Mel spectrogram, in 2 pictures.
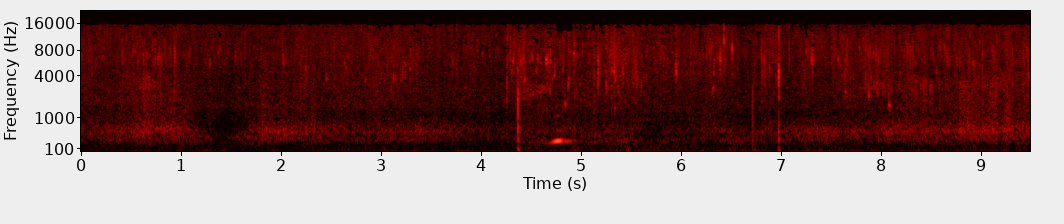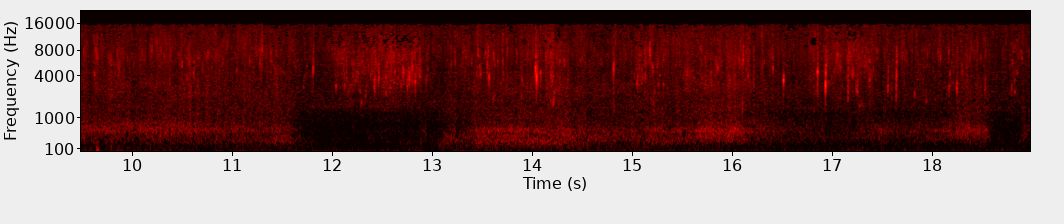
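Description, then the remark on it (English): A steady stream of water pours from a faucet, running continuously with a brief pause near the end before flowing again, moderately loud, with a small clink partway through. “Turn on the faucet.”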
